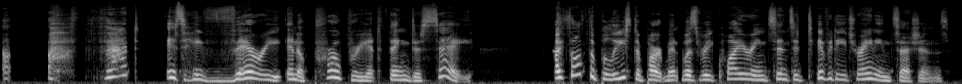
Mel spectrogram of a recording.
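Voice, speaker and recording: A woman's voice: fairly high pitch, very animated, a little slow, dry recording, clean studio sound. A woman playing an earnest, principled psychotherapist with a prim, concerned manner in an audio drama. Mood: indignant.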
